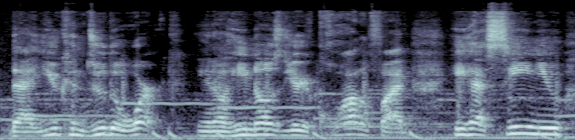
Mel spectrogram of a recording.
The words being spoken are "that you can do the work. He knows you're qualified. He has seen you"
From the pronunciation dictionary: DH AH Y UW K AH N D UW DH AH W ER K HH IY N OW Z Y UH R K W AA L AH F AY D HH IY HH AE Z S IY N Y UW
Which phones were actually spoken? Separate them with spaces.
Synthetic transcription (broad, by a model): DH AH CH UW K AH N D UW DH AH W ER K HH IY N OW Z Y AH R K W AA L AH F AY D HH IY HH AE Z S IY N Y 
